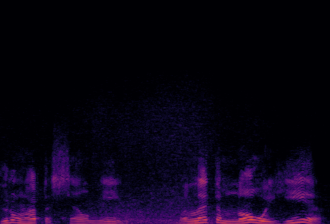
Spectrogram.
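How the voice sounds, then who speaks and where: A noisy radio drama recording of a man playing a fretful homeowner. His pitch jumps around a lot as he speaks in an anxious, fussy, questioning way. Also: big pitch swings, measured pace. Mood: doubtful. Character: fretful, easily rattled male owner of haunted house.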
